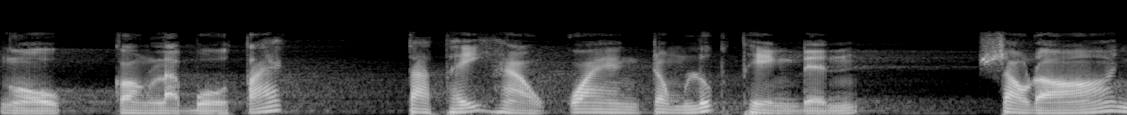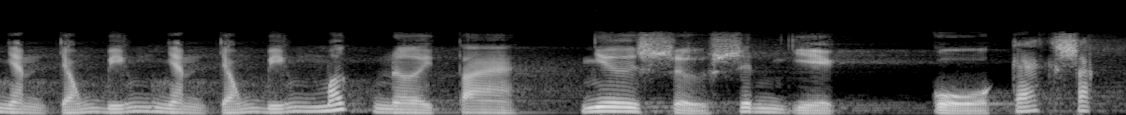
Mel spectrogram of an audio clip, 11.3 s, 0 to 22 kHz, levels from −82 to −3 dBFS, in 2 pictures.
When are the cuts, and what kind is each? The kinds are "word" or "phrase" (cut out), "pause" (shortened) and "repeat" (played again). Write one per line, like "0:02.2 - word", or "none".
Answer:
0:06.4 - repeat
